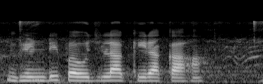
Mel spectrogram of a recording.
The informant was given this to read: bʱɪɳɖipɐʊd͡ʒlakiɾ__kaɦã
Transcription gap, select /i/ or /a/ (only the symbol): a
